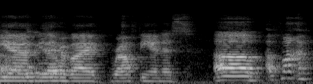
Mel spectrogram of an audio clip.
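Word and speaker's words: Fiennes: actors of Kilmer Ralph find raes um I've never understood why that's pronounced that way but yeah neither have I Ralph fenis um find I'm one to go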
